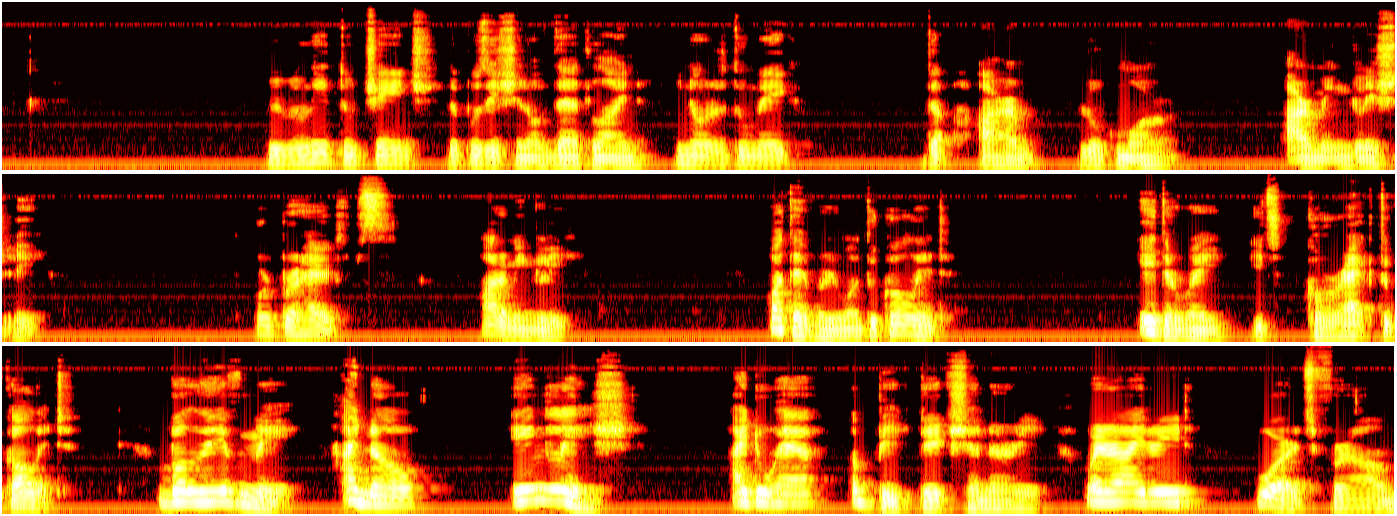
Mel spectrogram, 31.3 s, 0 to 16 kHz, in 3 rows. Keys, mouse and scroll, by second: 1.7 c, 2.6 a, 3.3 c, 5.2 g, 7.5 a, 9.2 KP_5, 9.8 KP_5, 12.9 c, 15.1 g, 18.9 a, 19.7-21.7 middle drag, 21.7-22.0 scroll up 1, 22.0-23.6 drag, 23.7-25.4 right drag, 24.7 g, 26.4 a, 27.5 c, 29.2 a, 30.3 c.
